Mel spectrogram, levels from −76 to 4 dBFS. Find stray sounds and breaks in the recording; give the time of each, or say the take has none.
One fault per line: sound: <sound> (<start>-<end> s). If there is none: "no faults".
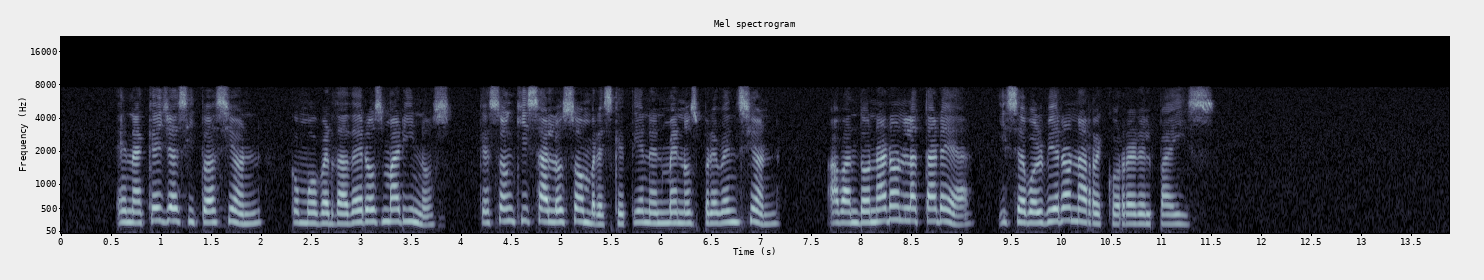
no faults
